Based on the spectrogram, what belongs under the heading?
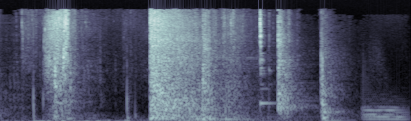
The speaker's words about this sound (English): He must have slammed it on the cabinet when he fell.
